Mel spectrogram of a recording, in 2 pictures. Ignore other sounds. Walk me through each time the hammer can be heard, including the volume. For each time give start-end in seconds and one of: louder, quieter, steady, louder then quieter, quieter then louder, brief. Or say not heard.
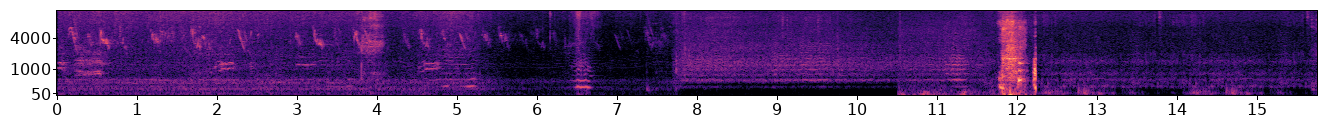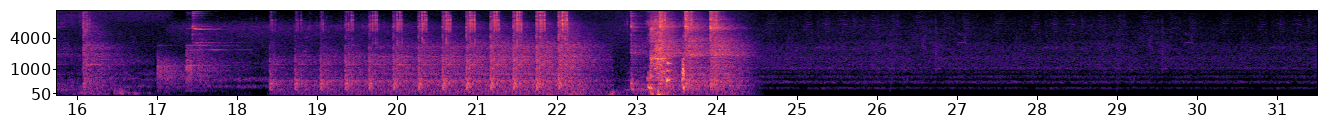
15.7-24.5 louder.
